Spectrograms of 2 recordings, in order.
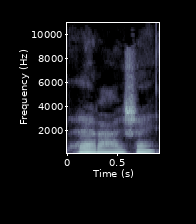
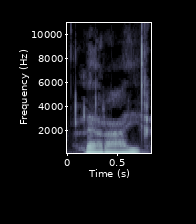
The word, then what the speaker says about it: Leraje: Tonight I will speak about very beautiful grimoire that I have written called Leraje or Leray Leraye. It is a name that has different pronunciation.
